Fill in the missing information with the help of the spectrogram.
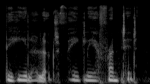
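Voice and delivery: plain reading voice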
